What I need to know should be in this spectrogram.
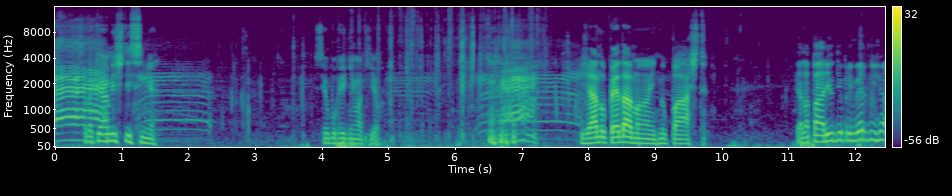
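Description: Goats bleat loudly and repeatedly close by.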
